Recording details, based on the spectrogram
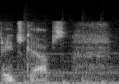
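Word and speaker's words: HCAHPS: It began in October of 2018 when VA first reported its hospital CAPS, or pronounced HCAPS, data on CMS Care Compare, but the comparison was not very favorable.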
